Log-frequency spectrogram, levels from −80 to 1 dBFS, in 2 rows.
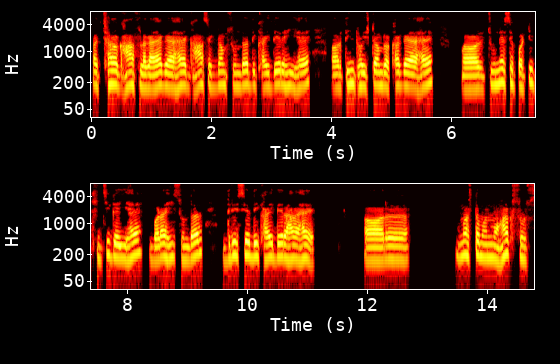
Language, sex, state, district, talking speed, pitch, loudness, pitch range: Hindi, male, Chhattisgarh, Balrampur, 155 wpm, 175 Hz, -17 LUFS, 160-185 Hz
